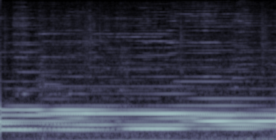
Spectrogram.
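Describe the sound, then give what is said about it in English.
Glass harmonica music, tones put together for a commercial, with several pure, ringing tones held together in a steady, shimmering chord that swells gently. It plays fairly loud, with no voices. “Gerhard had put together some tones for his commercial, and the glass music swirled around me.”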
